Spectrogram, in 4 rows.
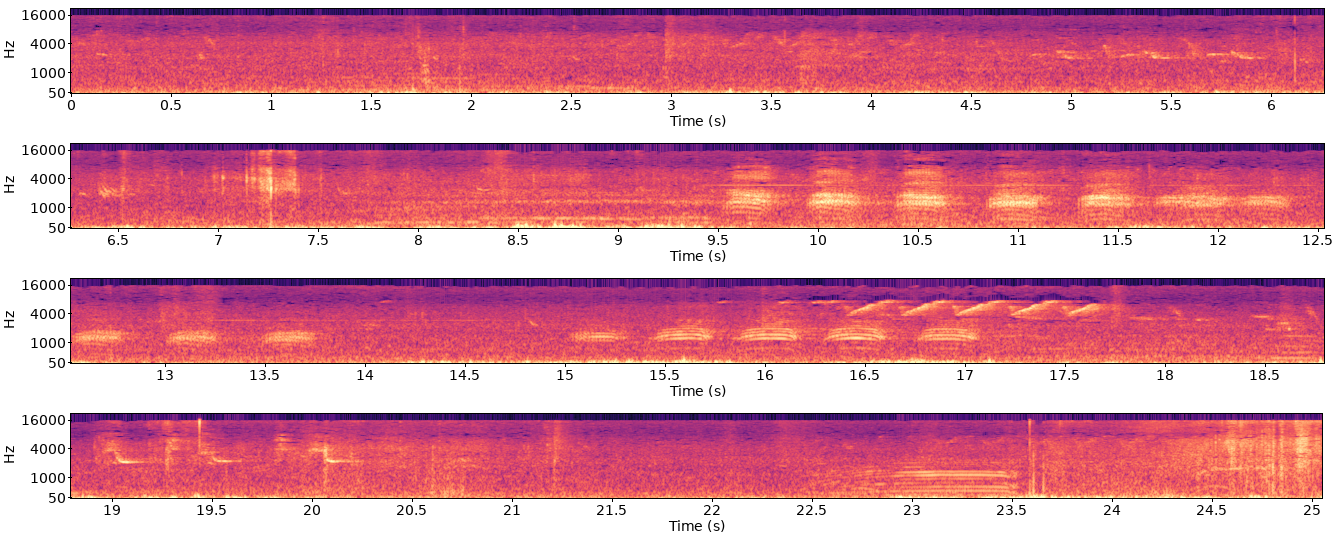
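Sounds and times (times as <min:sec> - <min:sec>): low microphone rumble: 0:00.4 - 0:24.8
bird calls: 0:07.4 - 0:21.4.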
